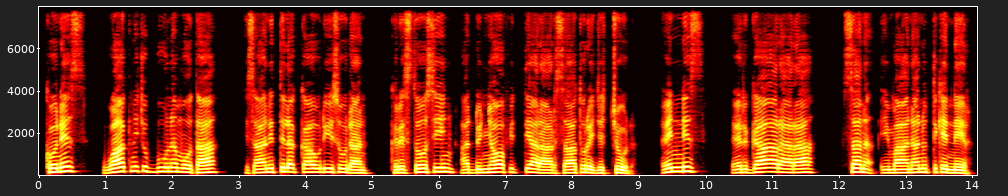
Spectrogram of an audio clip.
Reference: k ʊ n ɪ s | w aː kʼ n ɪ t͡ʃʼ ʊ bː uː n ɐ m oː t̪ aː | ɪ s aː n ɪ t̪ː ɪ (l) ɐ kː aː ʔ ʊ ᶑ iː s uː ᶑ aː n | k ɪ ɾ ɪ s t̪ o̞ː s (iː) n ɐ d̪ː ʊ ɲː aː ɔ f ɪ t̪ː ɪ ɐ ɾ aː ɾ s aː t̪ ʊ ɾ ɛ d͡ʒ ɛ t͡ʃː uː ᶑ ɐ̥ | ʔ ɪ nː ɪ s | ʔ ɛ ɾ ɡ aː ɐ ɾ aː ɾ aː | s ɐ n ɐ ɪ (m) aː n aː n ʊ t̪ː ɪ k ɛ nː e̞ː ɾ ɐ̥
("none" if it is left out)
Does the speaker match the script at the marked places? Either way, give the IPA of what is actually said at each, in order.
l, iː, m

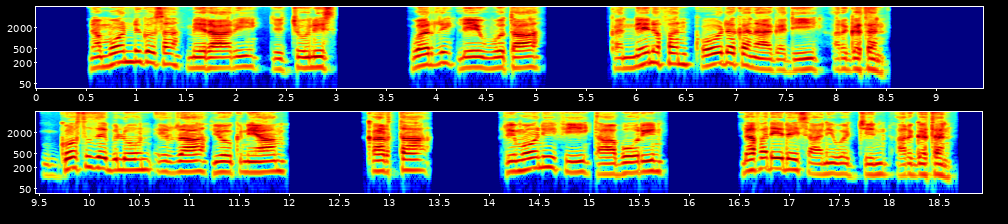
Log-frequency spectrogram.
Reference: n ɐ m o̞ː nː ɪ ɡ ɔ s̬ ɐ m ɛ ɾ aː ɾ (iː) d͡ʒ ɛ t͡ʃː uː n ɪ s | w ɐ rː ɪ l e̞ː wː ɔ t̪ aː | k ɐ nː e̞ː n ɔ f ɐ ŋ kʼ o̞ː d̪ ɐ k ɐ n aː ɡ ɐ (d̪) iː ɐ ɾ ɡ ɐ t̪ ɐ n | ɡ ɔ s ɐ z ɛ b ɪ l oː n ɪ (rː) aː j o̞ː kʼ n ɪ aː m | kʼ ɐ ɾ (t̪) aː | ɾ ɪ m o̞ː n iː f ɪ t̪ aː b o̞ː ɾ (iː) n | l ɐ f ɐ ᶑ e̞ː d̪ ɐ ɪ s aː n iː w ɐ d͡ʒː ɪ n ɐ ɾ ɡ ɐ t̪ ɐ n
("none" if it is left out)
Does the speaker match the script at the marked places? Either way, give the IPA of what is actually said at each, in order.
iː, d̪, rː, t̪, iː

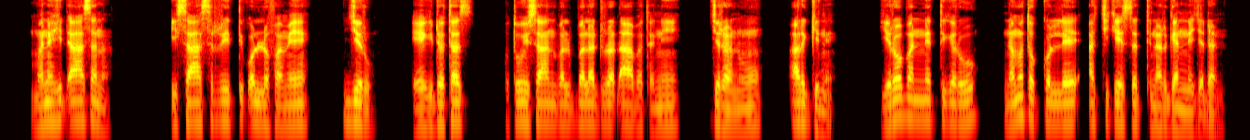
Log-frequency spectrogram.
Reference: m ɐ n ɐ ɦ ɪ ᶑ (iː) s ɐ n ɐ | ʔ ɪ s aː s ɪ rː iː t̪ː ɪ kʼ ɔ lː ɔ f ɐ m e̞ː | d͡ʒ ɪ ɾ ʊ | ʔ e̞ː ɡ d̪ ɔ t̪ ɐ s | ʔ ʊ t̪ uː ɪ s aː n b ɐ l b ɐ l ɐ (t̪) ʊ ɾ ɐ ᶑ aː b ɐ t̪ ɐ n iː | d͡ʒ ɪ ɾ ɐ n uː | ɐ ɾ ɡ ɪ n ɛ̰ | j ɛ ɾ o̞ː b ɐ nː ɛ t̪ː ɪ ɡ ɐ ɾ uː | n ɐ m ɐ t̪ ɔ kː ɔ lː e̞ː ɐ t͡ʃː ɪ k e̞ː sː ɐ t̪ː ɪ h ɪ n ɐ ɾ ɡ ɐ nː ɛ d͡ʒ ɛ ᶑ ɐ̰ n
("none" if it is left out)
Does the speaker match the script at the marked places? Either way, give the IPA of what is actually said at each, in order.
aː, d̪

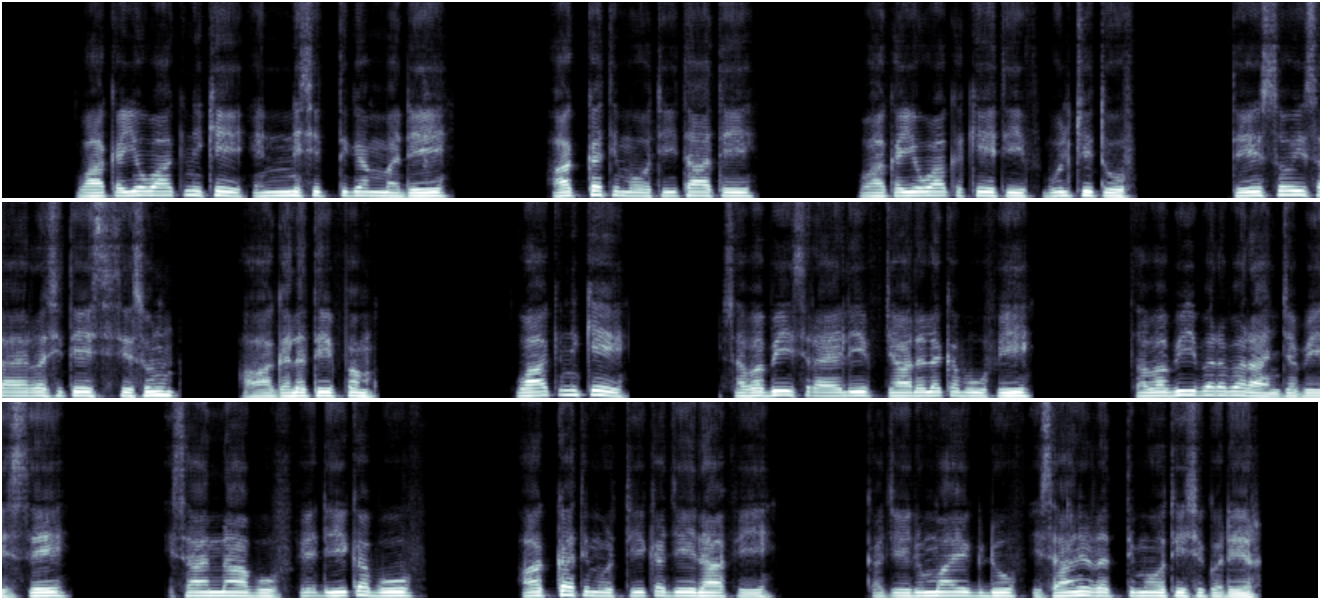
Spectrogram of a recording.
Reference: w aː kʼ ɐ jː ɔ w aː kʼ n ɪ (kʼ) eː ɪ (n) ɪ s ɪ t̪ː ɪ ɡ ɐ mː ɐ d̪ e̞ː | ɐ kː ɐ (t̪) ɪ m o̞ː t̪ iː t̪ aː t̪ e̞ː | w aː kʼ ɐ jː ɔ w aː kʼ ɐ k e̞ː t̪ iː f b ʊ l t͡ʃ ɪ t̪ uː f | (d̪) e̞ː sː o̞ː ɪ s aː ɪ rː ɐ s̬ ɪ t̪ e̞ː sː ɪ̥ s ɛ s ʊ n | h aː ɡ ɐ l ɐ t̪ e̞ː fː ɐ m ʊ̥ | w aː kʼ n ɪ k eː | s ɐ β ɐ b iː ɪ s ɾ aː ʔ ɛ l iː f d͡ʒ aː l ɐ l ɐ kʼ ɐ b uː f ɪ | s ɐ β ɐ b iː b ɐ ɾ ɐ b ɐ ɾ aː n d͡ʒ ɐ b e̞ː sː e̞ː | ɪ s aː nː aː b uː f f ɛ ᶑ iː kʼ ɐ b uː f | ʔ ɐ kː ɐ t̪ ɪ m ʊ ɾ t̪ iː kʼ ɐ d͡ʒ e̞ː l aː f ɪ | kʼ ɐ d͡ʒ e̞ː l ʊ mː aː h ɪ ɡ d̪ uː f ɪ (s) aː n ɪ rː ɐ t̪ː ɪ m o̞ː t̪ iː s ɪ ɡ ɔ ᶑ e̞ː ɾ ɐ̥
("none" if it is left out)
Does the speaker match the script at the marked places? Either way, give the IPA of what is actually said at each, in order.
k, nː, t̪, t̪, s

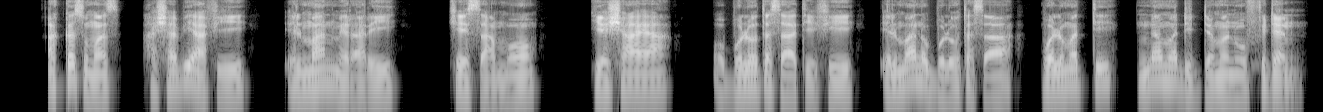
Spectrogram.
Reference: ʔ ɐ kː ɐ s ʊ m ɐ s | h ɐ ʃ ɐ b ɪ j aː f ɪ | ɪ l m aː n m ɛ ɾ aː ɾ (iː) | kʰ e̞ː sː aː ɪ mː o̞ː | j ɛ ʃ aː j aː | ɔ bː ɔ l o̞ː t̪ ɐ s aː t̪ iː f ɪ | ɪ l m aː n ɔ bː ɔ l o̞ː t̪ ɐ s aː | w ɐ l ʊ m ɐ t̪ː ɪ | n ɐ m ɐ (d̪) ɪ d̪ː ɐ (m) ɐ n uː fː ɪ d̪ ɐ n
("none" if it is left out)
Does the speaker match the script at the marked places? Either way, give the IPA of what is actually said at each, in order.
iː, d̪, m

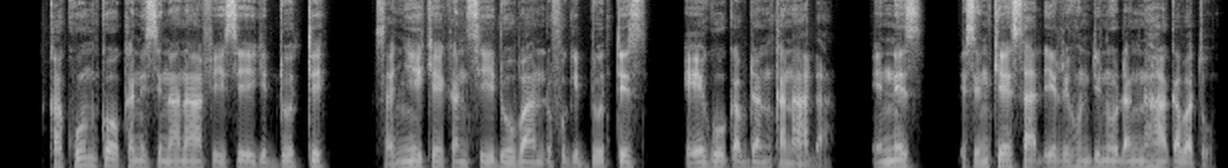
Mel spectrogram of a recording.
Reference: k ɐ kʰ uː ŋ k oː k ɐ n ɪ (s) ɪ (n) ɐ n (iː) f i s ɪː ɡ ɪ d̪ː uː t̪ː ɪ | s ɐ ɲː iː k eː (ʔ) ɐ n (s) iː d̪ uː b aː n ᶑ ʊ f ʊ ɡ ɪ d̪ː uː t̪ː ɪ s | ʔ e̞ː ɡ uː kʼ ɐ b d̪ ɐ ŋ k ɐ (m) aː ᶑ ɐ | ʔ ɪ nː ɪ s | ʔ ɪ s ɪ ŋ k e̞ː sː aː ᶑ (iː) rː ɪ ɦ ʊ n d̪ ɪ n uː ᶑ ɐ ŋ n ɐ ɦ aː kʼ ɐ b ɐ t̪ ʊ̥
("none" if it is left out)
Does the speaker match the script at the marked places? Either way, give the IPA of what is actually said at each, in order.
s, n, aː, k, s, n, iː

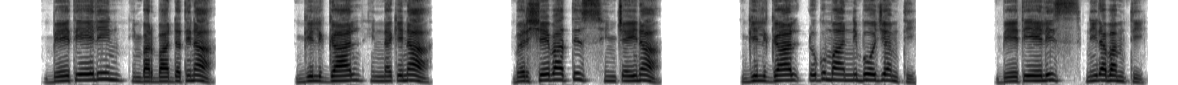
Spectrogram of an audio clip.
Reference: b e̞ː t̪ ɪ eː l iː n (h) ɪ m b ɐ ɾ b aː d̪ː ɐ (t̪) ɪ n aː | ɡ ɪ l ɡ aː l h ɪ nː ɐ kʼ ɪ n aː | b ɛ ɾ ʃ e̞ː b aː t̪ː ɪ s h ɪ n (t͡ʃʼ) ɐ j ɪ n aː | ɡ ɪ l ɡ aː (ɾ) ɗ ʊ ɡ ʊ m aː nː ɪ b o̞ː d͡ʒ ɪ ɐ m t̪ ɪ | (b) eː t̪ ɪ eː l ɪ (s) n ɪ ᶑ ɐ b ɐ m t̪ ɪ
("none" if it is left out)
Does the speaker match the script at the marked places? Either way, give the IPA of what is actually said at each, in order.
h, t̪, t͡ʃʼ, l, b, s

